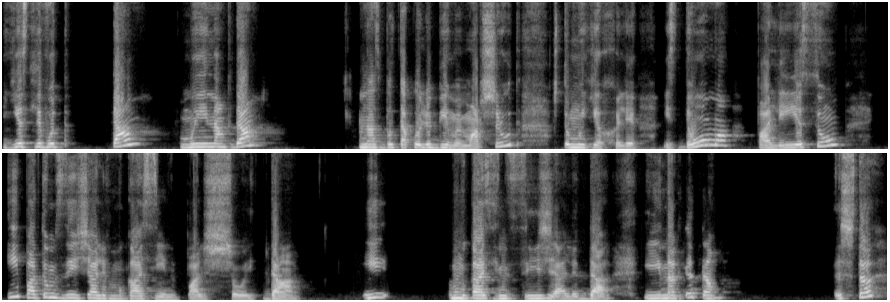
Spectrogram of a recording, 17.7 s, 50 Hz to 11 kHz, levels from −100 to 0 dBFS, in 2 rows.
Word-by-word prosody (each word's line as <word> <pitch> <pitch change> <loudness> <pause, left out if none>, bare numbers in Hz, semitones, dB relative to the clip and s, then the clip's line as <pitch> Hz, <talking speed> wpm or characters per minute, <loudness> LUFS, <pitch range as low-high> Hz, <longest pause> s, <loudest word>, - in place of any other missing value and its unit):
если 255 +5 0
вот 245 0 -1 0.4
там 405 0 +7 0.5
мы 230 +3 +2
иногда 245 +8 +3 1.0
у - - +2
нас 220 -1 +3
был 220 +2 0
такой 210 0 +2
любимый 205 -5 +1
маршрут, 275 - 0 0.3
что 225 - 0
мы 215 -1 +4
ехали 180 -3 -3 0.2
из - - -4
дома 370 -1 +1 0.2
по - - +2
лесу 220 - 0 0.5
и 320 +3 +1
потом 280 -2 0
заезжали 230 -2 0
в 210 - -9
магазин 190 -6 -3
в - - -39
большой. 155 -1 -3
Да. 175 0 0 0.6
И 270 - -1 0.6
в 235 - -3
магазин 225 -2 +4
заезжали, 200 -4 -1
да. 185 +1 +1 0.3
И 225 0 +1
иногда 225 +4 +1
там 230 +2 0 1.1
Э. 215 - 0
Что? 295 - +3
220 Hz, 120 wpm, -22 LUFS, 195-245 Hz, 1.1 s, там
